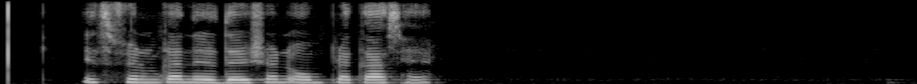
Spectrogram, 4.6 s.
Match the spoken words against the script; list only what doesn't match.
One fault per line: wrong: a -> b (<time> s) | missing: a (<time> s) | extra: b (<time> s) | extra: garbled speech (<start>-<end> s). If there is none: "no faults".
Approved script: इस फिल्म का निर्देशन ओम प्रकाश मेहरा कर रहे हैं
missing: मेहरा कर रहे (2.0 s)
